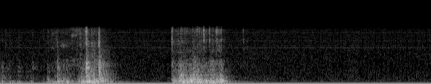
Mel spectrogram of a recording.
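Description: Carved wooden cabinet door of a 1960s Webcor console stereo being pulled open by hand: two short scraping, rubbing noises with clicks, about a second apart.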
